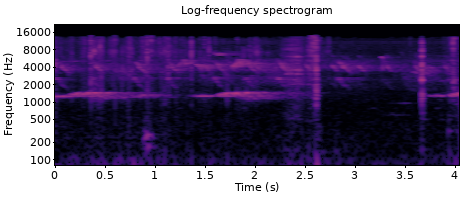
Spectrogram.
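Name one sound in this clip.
Wooden sticks clatter as they are handled.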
